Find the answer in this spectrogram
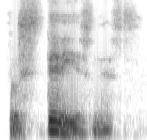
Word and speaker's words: fastidiousness: dish man I'm saying it wrong faster ious fastidiousness mysteriousness for sidiousness f a s t i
